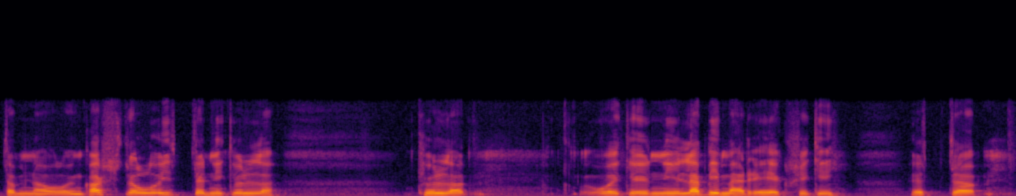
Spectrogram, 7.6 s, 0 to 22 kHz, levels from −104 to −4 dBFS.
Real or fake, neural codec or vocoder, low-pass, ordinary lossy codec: real; none; 10.8 kHz; none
